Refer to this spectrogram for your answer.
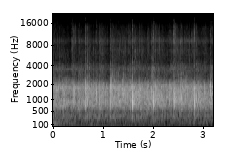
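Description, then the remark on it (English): An audience claps together, a dense wash of many hands with sharper beats landing in a steady rhythm, roughly two claps per second, at moderate volume and with no voices. “Can you clap your hand?”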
